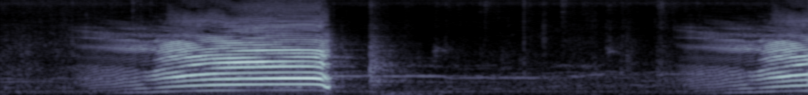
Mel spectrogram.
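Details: A tame cow in the countryside gives a long, loud moo that rises and then holds steady, and a second moo begins, calling the herd to drink and eat.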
